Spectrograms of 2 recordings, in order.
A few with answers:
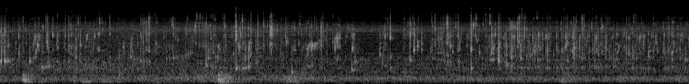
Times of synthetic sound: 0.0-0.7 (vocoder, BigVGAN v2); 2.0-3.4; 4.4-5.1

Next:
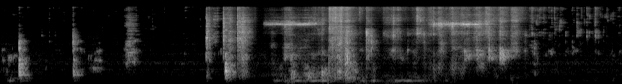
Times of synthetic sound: 2.3-5.3 (autoencoder, DAC-VAE)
